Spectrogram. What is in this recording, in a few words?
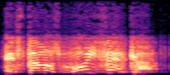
near waypoint, mood high, speech; War Thunder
